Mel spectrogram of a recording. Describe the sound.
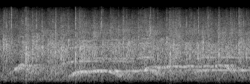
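Audience applause for a team of volunteers in a church, dense steady clapping throughout with a faint sustained tone running underneath.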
